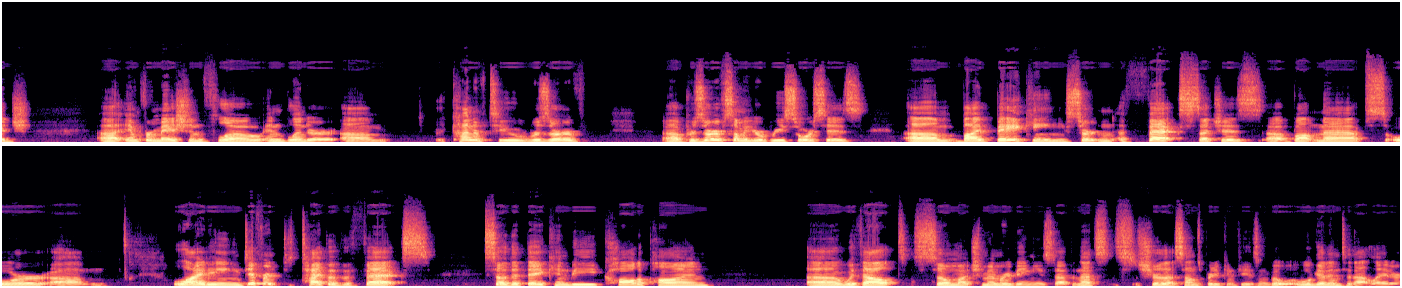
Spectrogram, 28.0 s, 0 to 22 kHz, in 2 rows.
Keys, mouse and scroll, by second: 27.4 click.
